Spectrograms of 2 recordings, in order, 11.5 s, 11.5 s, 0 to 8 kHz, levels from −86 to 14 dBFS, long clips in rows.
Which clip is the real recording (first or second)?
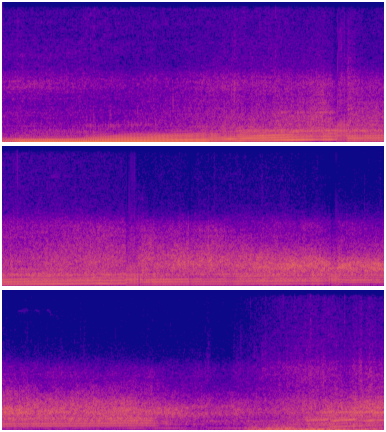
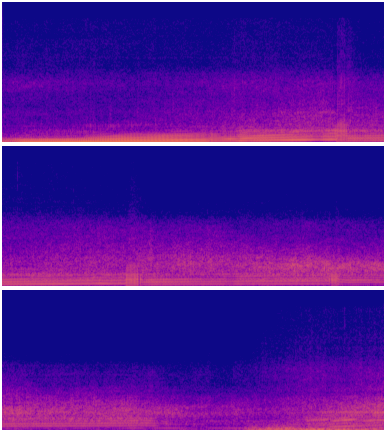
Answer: first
